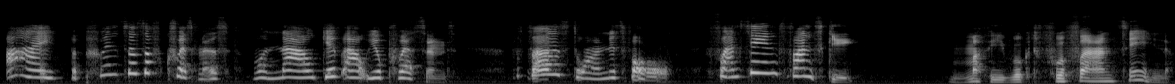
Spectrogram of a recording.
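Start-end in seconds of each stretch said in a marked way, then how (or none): 0.1-8.6 grand announcement. A narrator's reading. Muffy announcing to her guests as princess. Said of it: "Muffy announced".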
